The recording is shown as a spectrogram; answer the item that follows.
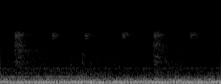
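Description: Steady low hum, with a thin steady tone for about the first second and faint short high-pitched chirps recurring a few times a second.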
